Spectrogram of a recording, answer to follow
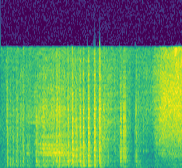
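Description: Crackly rustling from a tray of cups and food being handled and set down on a bed, with a couple of light knocks near the end.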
